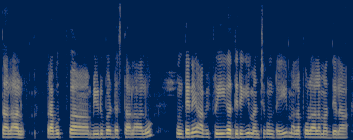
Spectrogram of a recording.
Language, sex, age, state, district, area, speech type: Telugu, female, 30-45, Telangana, Warangal, rural, spontaneous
